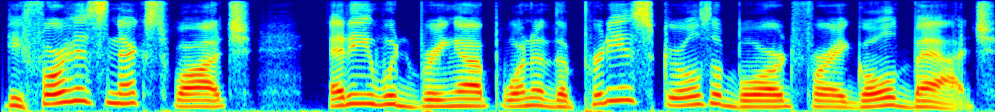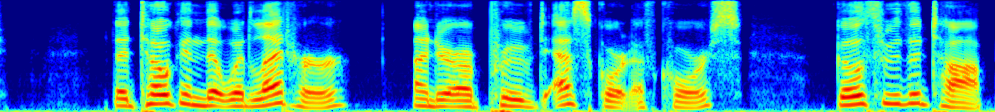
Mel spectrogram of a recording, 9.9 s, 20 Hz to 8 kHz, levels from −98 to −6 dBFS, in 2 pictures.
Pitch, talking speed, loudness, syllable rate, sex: 195 Hz, 185 wpm, -18 LUFS, 5.5 syllables/s, female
